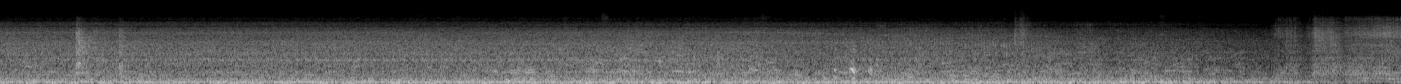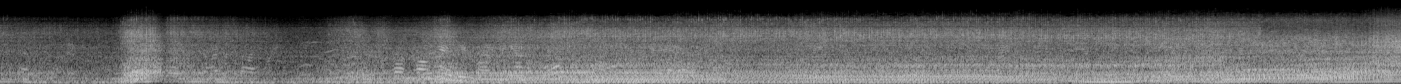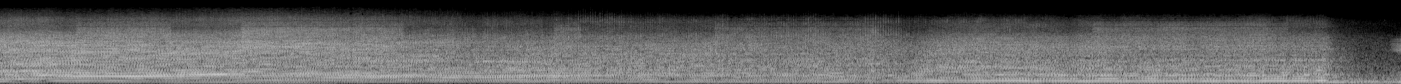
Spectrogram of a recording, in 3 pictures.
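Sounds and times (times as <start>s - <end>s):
truck engine under load: 0.0s - 42.0s.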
